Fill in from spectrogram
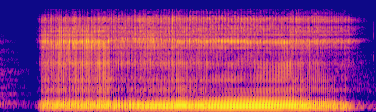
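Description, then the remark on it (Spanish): A person imitates loud snoring with one long, rasping, rattling breath lasting about three seconds, forceful, with no other talk. “que feos roncan los leones. Era Daniel.”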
